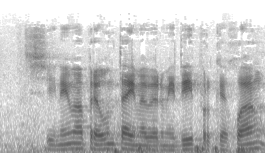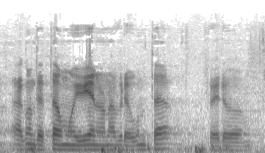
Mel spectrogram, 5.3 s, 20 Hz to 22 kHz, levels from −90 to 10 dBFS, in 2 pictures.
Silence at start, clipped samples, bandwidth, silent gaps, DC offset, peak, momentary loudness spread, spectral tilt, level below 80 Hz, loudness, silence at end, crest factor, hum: 0 s; under 0.1%; 15 kHz; none; under 0.1%; -6 dBFS; 12 LU; -4.5 dB/octave; -42 dBFS; -25 LUFS; 0 s; 22 dB; none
